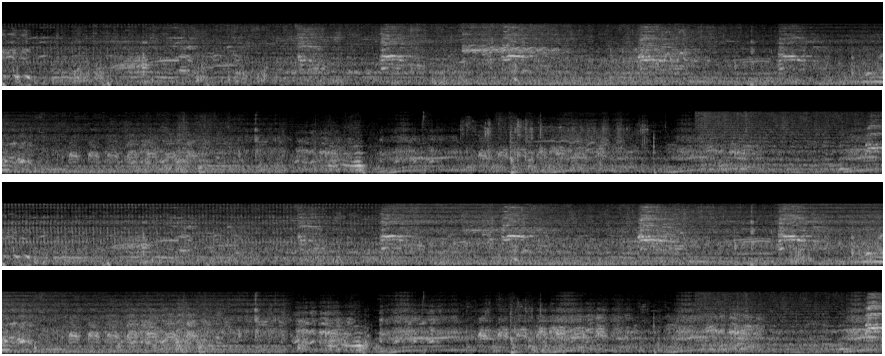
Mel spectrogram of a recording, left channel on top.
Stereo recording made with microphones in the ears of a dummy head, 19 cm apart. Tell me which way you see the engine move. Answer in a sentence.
In this clip you hear the engine stay put.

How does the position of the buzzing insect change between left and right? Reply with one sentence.
In this clip you hear the buzzing insect go right and come back.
